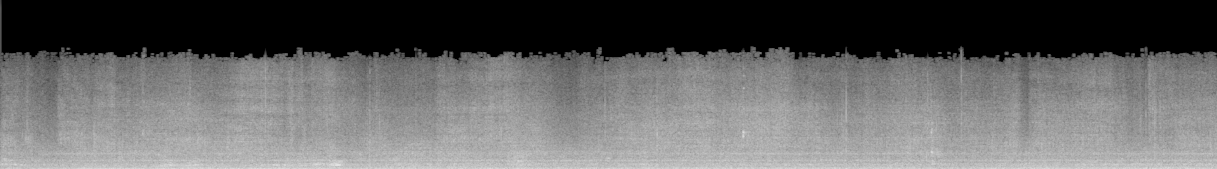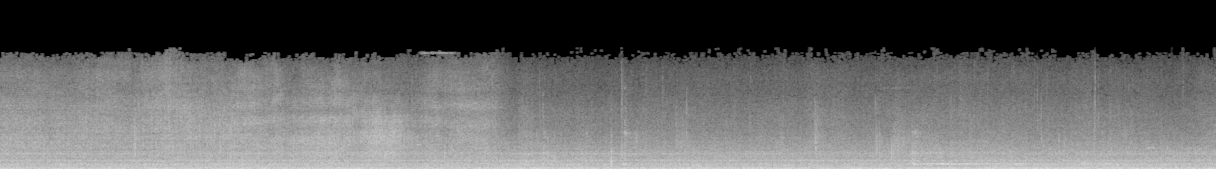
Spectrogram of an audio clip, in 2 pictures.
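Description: Fire engines running steadily at the scene with a low engine drone and a faint steady whine, as their pumps feed the water jets; onlookers' voices murmur underneath.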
